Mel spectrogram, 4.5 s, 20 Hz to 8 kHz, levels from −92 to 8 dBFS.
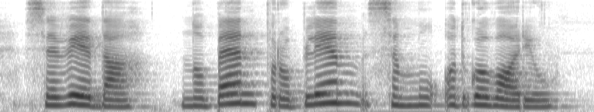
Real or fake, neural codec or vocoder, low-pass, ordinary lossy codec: real; none; none; none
